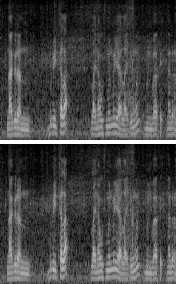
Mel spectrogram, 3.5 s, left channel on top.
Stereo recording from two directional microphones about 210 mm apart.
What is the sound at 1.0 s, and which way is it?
Speech, 20° right (ahead or behind).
